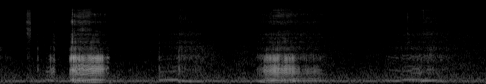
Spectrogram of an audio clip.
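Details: Repeated rumbling, vibrating breath sounds about 30 a minute with low tone between them: snoring.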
